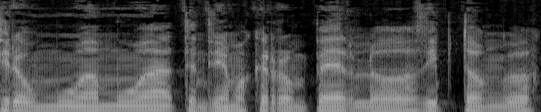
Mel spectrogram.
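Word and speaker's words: Oumuamua (ʻOumuamua): porque dijimos que entonces se pronuncia Oumuamua, pero he estado viendo estos días en conferencias por ahí que dan colegas en Estados Unidos que realmente la pronunciación correcta es Oumuamua que de hecho suena mucho más hawaiano.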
